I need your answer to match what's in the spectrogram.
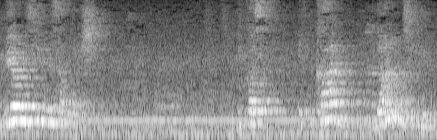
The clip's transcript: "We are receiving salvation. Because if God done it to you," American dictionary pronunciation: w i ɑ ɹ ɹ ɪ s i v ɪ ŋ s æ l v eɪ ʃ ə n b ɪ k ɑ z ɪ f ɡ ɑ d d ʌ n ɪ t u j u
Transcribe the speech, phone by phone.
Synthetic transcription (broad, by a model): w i ɑ ɹ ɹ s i ɪ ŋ s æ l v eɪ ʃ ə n b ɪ k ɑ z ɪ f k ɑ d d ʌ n t u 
